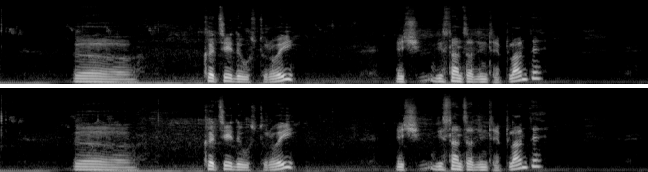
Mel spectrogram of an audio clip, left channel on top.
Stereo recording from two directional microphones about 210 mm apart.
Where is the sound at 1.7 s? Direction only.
55° left (ahead or behind).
